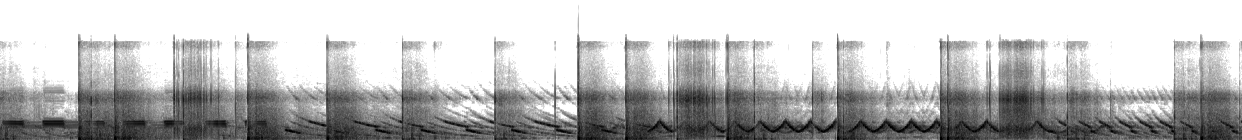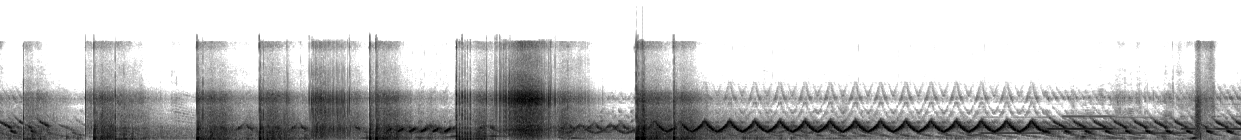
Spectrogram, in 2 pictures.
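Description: Fireworks going off in a rapid, irregular string of sharp bangs. Under and between them, electronic alarms wail in a fast up-and-down warble. The bangs die away about three quarters of the way in, leaving the alarms wailing and beeping.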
